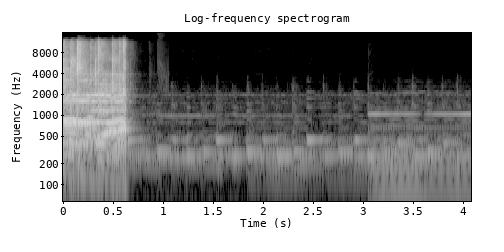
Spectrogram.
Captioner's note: cheering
